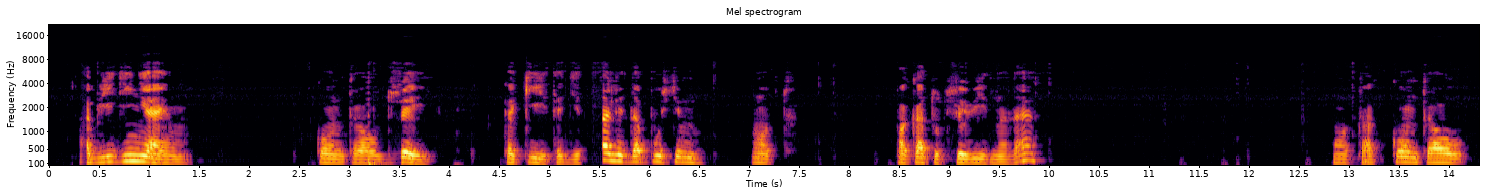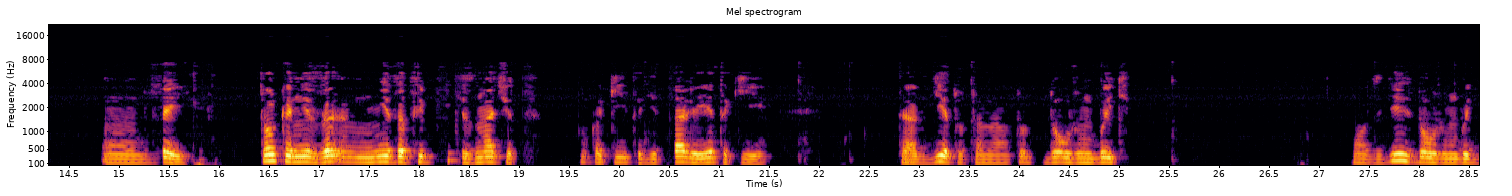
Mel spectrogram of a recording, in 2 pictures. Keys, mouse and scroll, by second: 0.3 shift+click, 3.3 ctrl+j, 5.4-6.9 middle drag, 7.9 click, 10.1 shift+click, 15.9 ctrl+j, 17.8 click, 18.9-20.5 middle drag, 21.3 middle click, 22.8-24.0 middle drag, 25.2 middle click, 27.0 middle click, 28.5 click.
